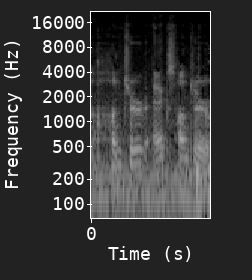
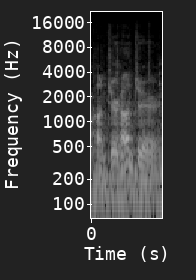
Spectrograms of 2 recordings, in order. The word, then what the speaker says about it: Hunter x Hunter: hunter x hunter or hunter hunter it go and I've heard both ways how do you pronounce it up to you it's sort of the thing with those you're not supposed to say it yeah I've always been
